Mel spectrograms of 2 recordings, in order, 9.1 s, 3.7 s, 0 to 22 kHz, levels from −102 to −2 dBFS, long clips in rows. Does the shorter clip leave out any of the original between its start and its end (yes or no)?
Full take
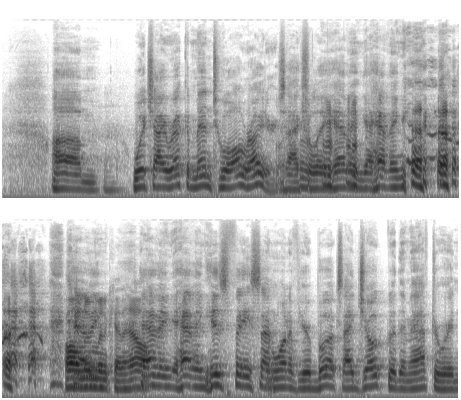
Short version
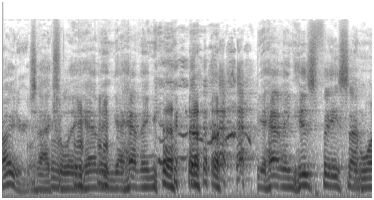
yes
